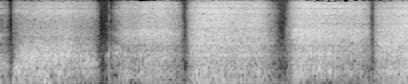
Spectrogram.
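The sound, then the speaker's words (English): A preacher imitates heavy, menacing breathing: four loud, raspy breaths in a steady rhythm, each separated by a brief pause, with no talking. “He was breathing the breath of death.”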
